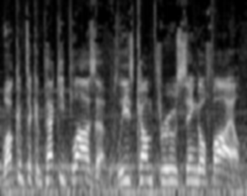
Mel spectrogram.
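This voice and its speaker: A man's voice: high voice, moderate pace, music in the background, natural voice. A man playing a formal, officious hotel security guard in a video game. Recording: clear ambient noise behind.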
